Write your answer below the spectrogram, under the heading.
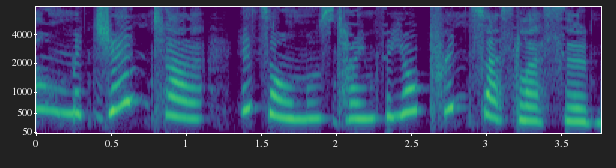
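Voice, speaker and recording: In a put-on character voice, a female-sounding voice squeaks at an extremely high pitch, raised and projected, at a moderate pace. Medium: read story. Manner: earnest, gentle, proper.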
